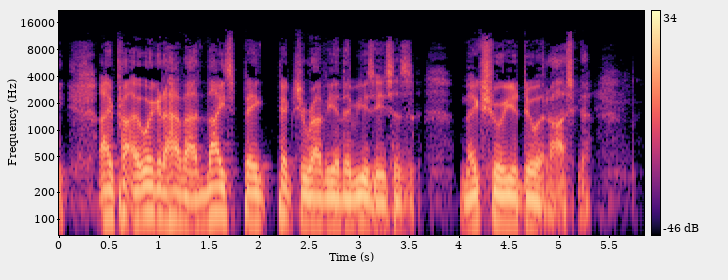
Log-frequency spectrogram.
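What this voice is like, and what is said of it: Pretty good Boston accent imitation. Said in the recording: “That's a pretty good Boston accent.”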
